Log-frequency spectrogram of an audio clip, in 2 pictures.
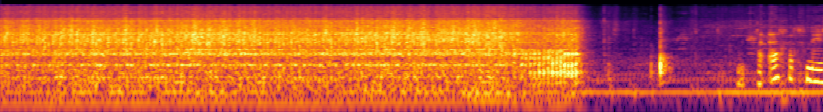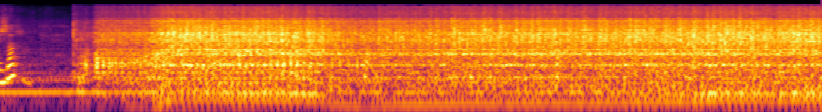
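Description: An embroidery machine hums and whirs as its needle stitches through cloth.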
